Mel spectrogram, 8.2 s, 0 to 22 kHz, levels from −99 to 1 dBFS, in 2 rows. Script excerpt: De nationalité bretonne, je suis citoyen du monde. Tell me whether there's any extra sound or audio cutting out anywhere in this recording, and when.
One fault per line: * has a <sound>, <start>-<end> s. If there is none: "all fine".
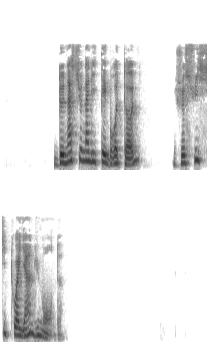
all fine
